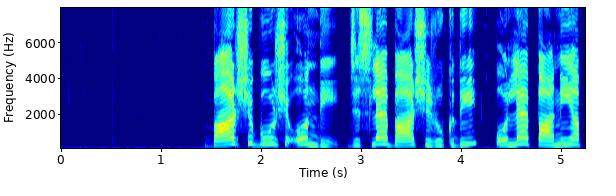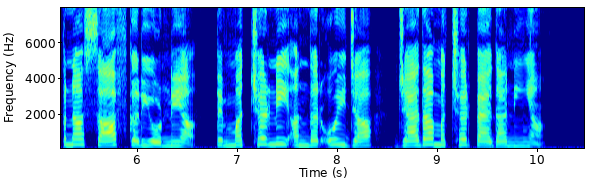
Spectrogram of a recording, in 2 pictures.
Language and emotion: Dogri, neutral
